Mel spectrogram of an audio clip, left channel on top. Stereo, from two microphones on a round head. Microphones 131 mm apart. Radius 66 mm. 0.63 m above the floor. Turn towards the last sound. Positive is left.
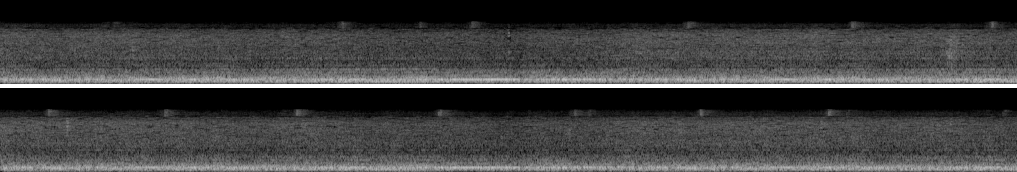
turn(degrees=-50)  # may be behind; listen again after turning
